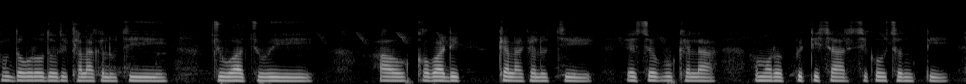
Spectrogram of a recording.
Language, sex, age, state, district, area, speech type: Odia, female, 30-45, Odisha, Malkangiri, urban, spontaneous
